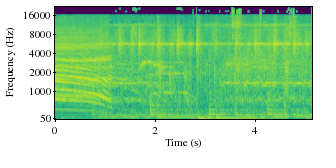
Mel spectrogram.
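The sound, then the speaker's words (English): A comedy club audience whoops and cheers for the evening's host and MC, a sustained crowd roar carried over a steady, thumping music beat. “Please put your hands together and make it feel welcome. Your host and MC for the evening, Mr. Brian”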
